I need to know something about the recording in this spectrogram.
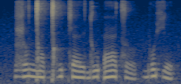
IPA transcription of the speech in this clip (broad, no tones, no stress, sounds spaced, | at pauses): ʐ ɤ ŋ͡ǀ æ ɡ͡ǀ ɤ c ɛː ɪ̯ d u ʔ æː t͡s ɤ | b o ç e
